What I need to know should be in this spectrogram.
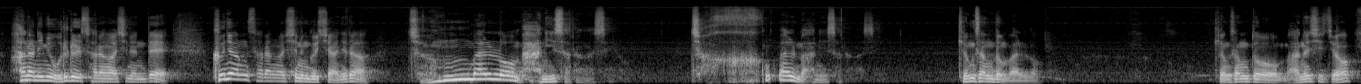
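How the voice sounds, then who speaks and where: Man, middle-aged pastor, sermon in church, animated up-and-down pitch, humorous and questioning. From Gyeongsan, North Gyeongsang, Korea. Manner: lively preaching with questions and humor to the congregation. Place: church sanctuary.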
